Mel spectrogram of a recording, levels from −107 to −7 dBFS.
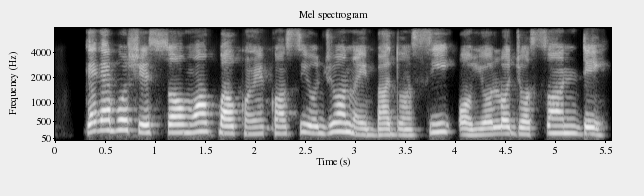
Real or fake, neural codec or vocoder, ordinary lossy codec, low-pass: fake; codec, 16 kHz, 4 kbps, X-Codec, HuBERT features, trained on general audio; none; none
